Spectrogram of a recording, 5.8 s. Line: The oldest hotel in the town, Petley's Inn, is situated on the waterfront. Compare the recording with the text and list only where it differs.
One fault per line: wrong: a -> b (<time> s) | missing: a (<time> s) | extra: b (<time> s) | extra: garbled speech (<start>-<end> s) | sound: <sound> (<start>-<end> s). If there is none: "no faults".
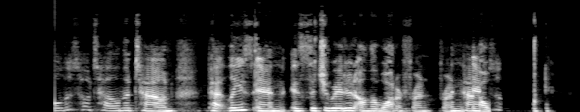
extra: garbled speech (4.4-5.0 s)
